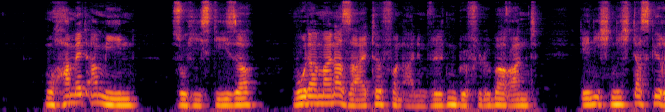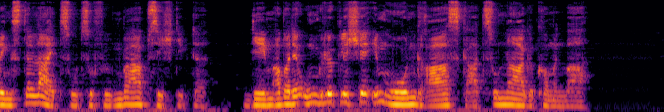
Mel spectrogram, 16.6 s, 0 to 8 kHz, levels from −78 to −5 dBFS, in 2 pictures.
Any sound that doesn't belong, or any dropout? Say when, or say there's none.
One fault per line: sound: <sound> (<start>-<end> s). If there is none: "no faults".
no faults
